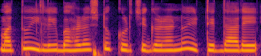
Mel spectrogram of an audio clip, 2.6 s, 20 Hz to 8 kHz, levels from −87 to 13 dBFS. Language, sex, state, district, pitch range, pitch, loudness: Kannada, female, Karnataka, Bidar, 240-270 Hz, 245 Hz, -14 LUFS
